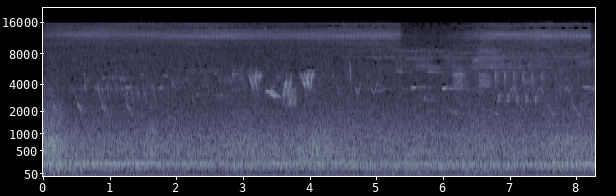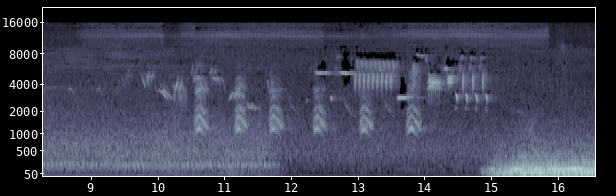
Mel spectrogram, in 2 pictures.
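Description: Outdoor ambience with a steady background hiss and birds chirping now and then, then a run of quick, repeated falling chirps in the second half. Near the end a loud low rumble comes in.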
